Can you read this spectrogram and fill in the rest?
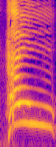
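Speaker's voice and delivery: high howling call; mama werewolf howl. A narrator's reading. Mother werewolf calling her pups, a high howl. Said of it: "called the ma".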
